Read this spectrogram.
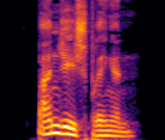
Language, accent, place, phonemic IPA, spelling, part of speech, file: German, Germany, Berlin, /ˈband͡ʒiˌʃpʁɪŋən/, Bungeespringen, noun, De-Bungeespringen.ogg
- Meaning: bungee jumping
